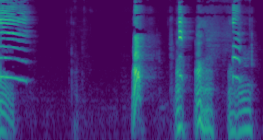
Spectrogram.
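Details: Kotetsu, a Papillon-Corgi mix dog, barks while playing indoors with a rice ball toy in Japan. A high toy squeak is followed by silence, then four sharp barks in quick succession over about two seconds.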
